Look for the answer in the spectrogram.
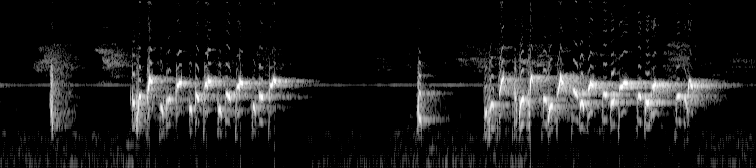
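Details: Yellow-vented bulbul in full 'ngriwik nguplik tuklik-tuklik' song, a style said to draw quick replies from other bulbuls: a short sharp note before each of two long, rapid, bubbly runs of rising and falling liquid notes, separated by a pause.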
